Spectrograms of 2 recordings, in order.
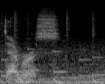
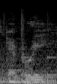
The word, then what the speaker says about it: debris: all over the desert or deborah's no it's debris well there's an s why is it pronounced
